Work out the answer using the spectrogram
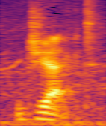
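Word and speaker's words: Jecht: that basically like so okay so it's right jekt okay yeah it's je CH T and it's pronounced eject so eject is his Titus's father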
